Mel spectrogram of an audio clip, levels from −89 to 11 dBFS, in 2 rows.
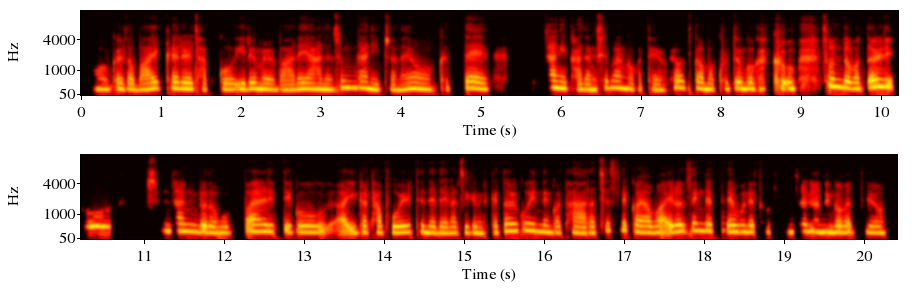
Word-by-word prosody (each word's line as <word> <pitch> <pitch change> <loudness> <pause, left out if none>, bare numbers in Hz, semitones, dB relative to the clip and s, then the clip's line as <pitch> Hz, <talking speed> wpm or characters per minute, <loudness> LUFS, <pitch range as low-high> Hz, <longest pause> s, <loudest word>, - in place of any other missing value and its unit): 어 190 -1 -3
그래서 195 -1 -1
마이크를 205 +3 +1
잡고 185 0 -5
이름을 195 -1 +2
말해야 190 +3 -1
하는 180 -2 +2
순간이 235 -2 0
있잖아요. 185 +2 -1
그때 215 -2 -1 0.7
긴장이 235 -3 +3
가장 185 -3 -1
심한 235 +1 -1
것 195 -3 -2
같아요. 180 -2 -7
혀가 230 -3 -1
막 185 -1 +1
굳은 210 +1 +2
것 205 0 +2
같고 205 +1 +4 0.3
손도 265 -7 +6
막 205 -1 0
떨리고 415 +10 +4 0.4
심장도 255 -4 -2
너무 205 -1 -1 0.2
빨리 240 -1 +1
뛰고 220 0 -1
'아 - - -1
이거 210 +2 0
다 215 - -2
보일 215 +2 +2
텐데. 215 -3 -1
내가 200 0 -2
지금 205 +1 -3
이렇게 195 +2 -5
떨고 260 +5 0
있는 240 -4 -1
거 215 - -4
다 205 0 -4
알아챘을 190 -8 -4
거야.' 220 -2 +1
막 210 +1 +1
이런 240 +2 +5
생각 265 0 0
때문에 235 -2 +1
더 220 - -14 0.2
긴장하는 225 -1 -1
것 215 0 +2
같아요. 210 -1 -4
215 Hz, 310 characters per minute, -22 LUFS, 195-235 Hz, 0.7 s, 손도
